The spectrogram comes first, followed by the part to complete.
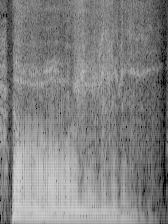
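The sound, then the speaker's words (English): A voice imitates a deep, rumbling New York City subway train passing underground, one sustained low growling tone lasting a couple of seconds, fairly loud, slowly fading at the end. “retrofit that with soundproof barriers so that you won't hear the subway”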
